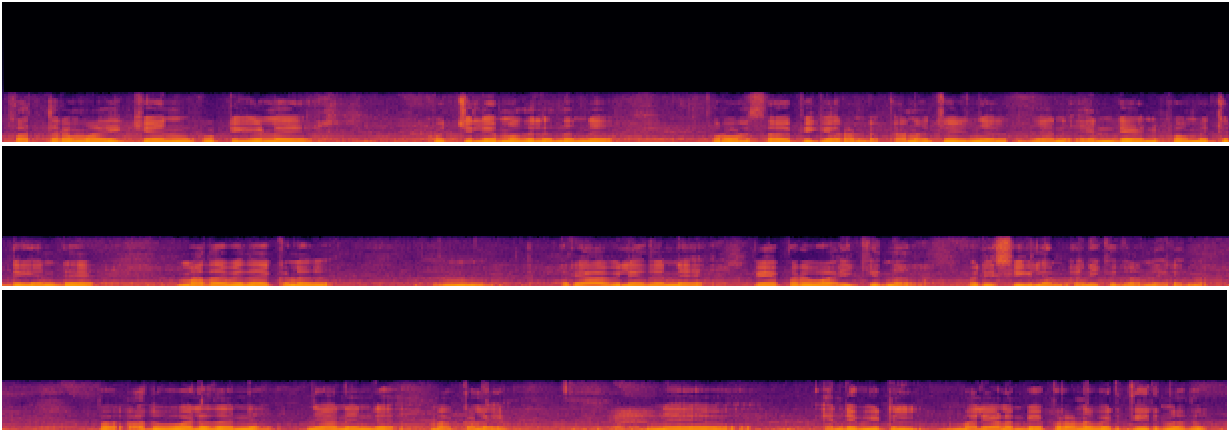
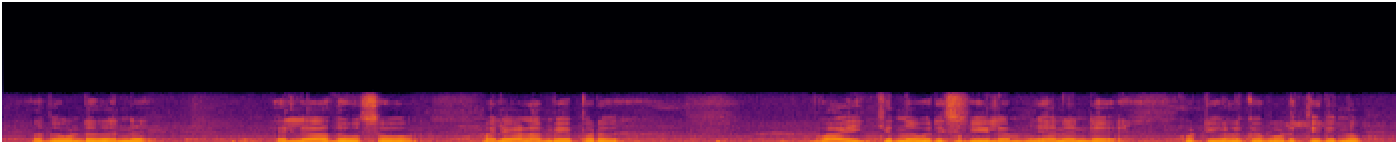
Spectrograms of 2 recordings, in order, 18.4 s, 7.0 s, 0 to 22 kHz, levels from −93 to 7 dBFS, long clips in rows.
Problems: none marked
